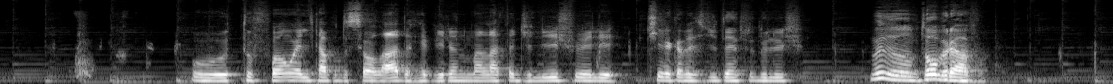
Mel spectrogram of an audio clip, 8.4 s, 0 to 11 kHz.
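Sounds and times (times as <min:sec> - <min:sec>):
dog barking: 0:00.5 - 0:00.8
speech: 0:01.4 - 0:07.5.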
